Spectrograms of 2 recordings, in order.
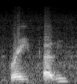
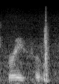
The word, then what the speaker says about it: Reepham: It's not Reepham, because because we're Norfolk, you pronounce the P as an F, so it's Reepham. Okay, Reepham.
